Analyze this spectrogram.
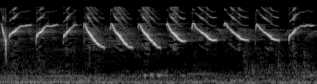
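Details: Canary singing to encourage lazy canaries to sing, a regular series of loud high whistled notes sliding steeply downward, about three to four per second, each with a brief upward flick at the start.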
